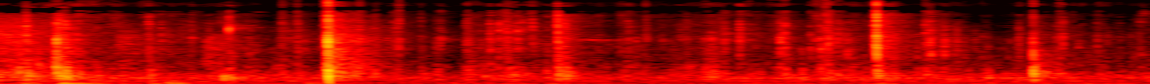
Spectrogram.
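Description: A few scattered sharp plastic clicks and taps as fingers pry at the edge of a Roborock robot vacuum's plastic top cover, working its clips loose.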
